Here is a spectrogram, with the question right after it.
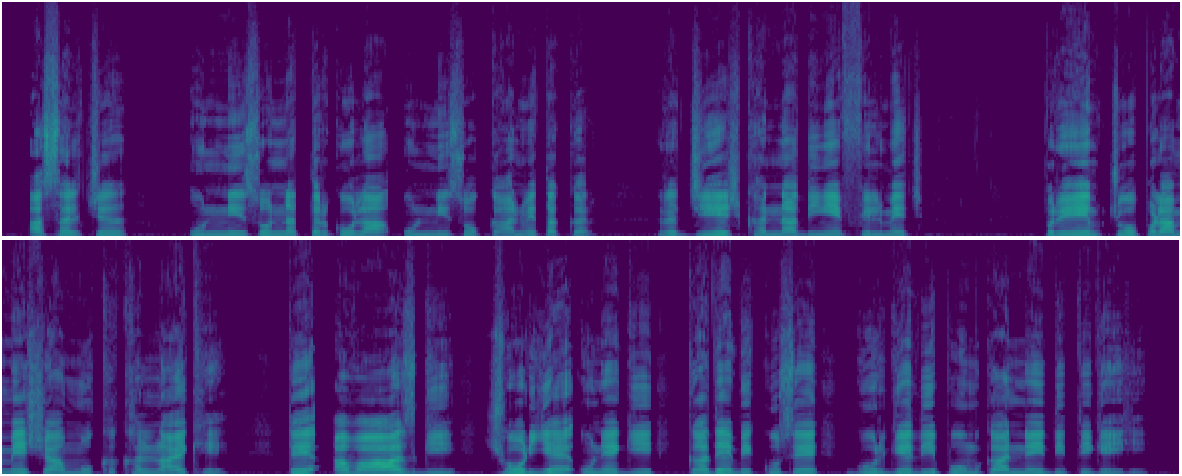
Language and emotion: Dogri, neutral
